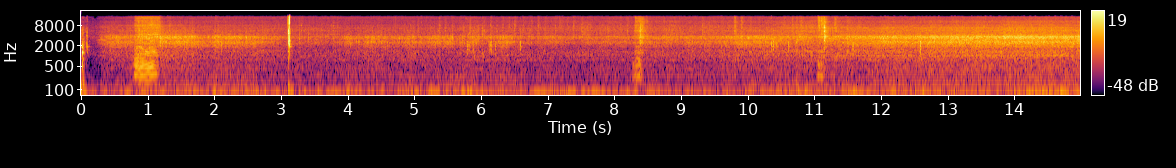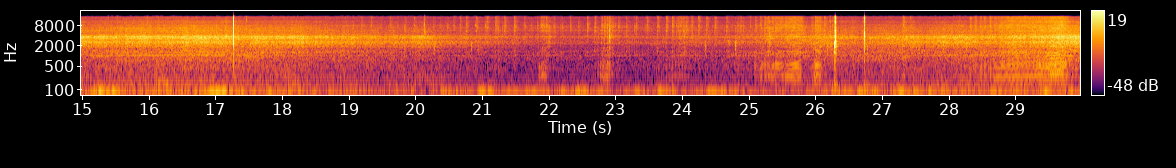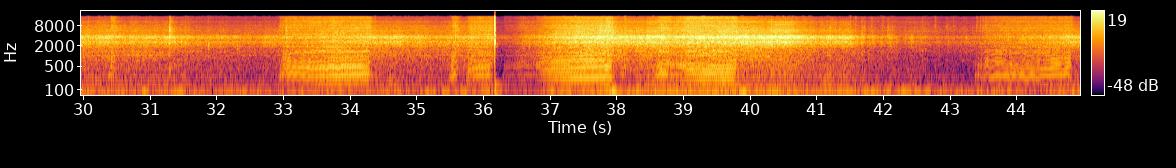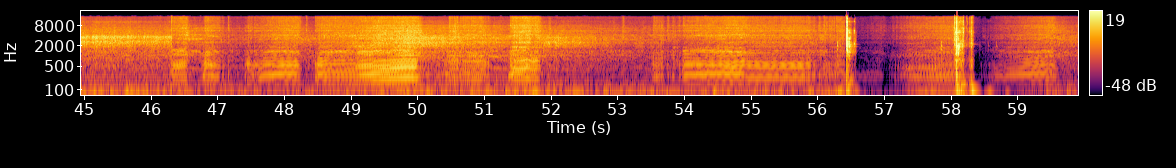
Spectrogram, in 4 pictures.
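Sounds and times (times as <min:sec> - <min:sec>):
wind rumble on microphone: 0:00.0 - 0:59.9
two-stroke engine revving: 0:00.6 - 0:01.7, 0:21.5 - 0:31.8, 0:32.6 - 0:41.9, 0:43.4 - 0:52.6, 0:53.3 - 0:59.9.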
